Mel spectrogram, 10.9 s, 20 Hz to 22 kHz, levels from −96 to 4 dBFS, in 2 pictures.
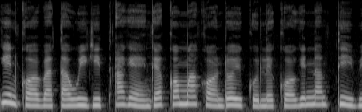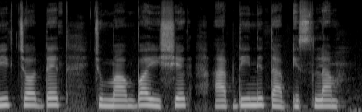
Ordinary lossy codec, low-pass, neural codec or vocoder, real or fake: none; none; none; real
